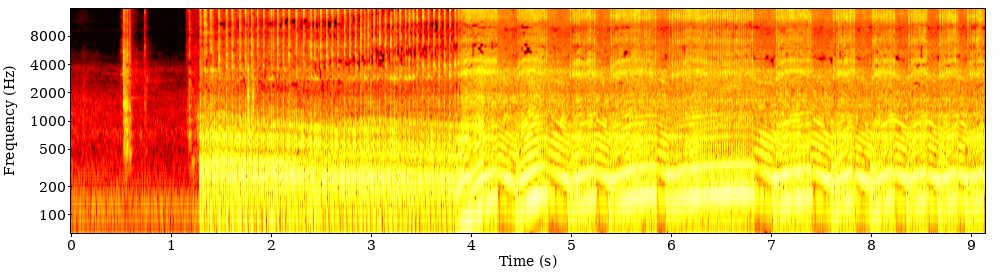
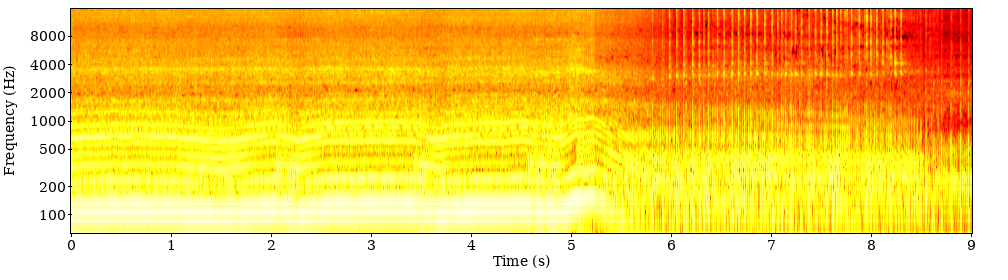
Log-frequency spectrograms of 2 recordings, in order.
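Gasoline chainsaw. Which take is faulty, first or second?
second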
